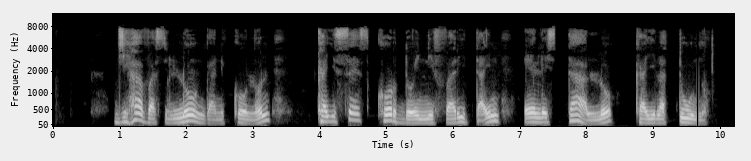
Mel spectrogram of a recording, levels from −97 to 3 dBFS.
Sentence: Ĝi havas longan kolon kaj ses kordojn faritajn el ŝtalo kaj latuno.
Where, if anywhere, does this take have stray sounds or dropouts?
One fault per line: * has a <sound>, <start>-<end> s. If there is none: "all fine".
* has a dropout, 9.7-9.7 s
